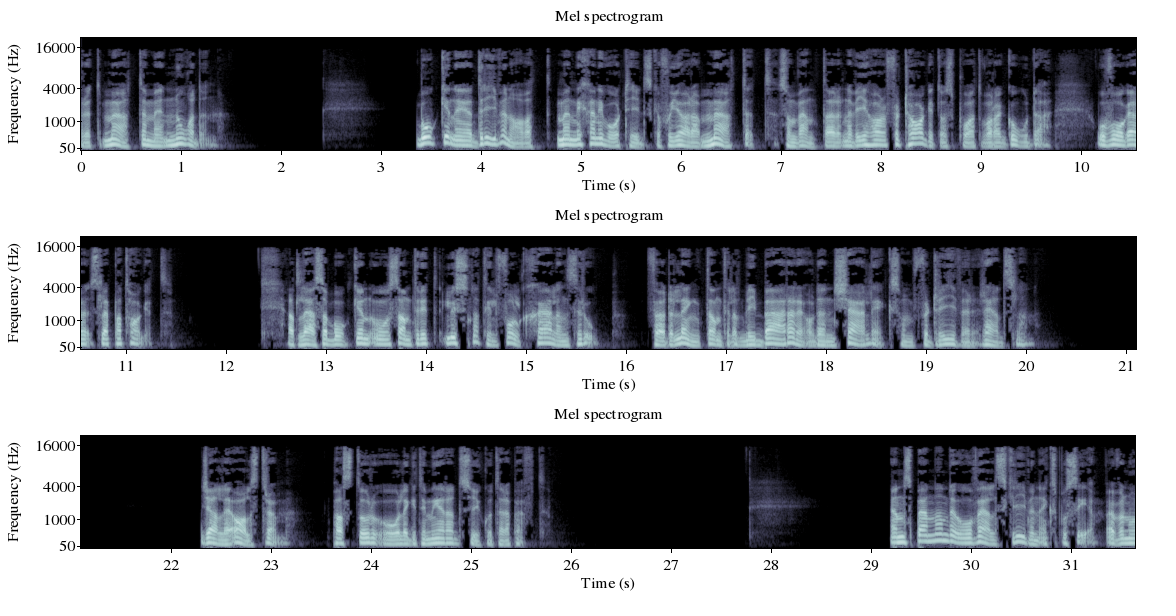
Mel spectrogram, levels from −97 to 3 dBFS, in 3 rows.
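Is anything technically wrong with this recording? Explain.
No, nothing technically wrong stood out on listening to this audio.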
